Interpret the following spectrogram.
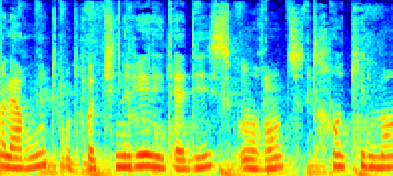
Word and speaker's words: Dadès: Donc là, on se trouve au niveau des gorges de Tadès, en fonction de comment vous pouvez le prononcer, mais ici ça se prononce Tadis.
